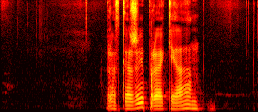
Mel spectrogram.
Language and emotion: Russian, sad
